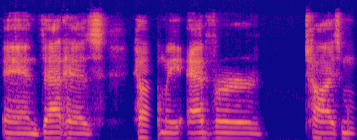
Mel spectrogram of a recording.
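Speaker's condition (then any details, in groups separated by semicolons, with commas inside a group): Stuttering; covert stuttering, hidden for years, struggled with speech since early years; went back to speech therapy as adult, now open about stuttering, National Stuttering Association member since 2006; stuttered badly when nervous or anxious, sometimes only mild, avoided speaking roles, chose behind-camera work; prolonged sounds, blocks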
